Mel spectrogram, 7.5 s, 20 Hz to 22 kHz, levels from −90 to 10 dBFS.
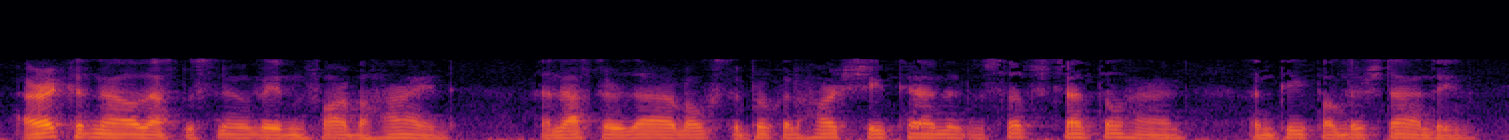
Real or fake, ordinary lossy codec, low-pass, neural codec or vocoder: fake; AAC, 16 kbps; 7.2 kHz; codec, 16 kHz, 2 kbps, FunCodec, trained on LibriTTS, 25 frames a second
